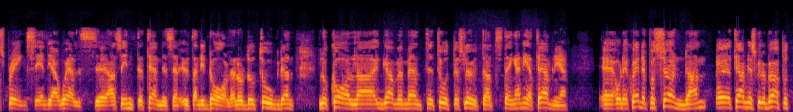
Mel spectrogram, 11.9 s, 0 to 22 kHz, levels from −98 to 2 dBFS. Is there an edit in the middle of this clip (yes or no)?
yes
